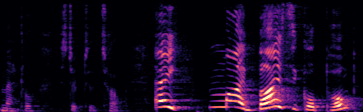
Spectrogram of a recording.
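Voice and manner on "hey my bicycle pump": high, loud, drawn-out yell; boy's yell. A narrator's reading. Son spots his pump on the machine, yelling. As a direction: yell out in sudden recognition. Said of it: "yelled Andy".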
